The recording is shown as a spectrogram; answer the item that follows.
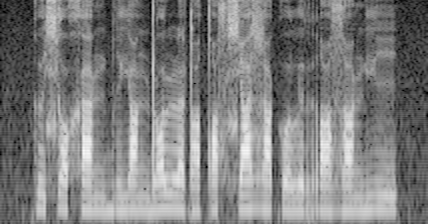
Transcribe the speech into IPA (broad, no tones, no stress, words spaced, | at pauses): kɨɕɔxaŋ bijɑŋɖɔl ɭaɖɔtˤosˤɕa ɮɑkolɨrɑ zˤiŋ ji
